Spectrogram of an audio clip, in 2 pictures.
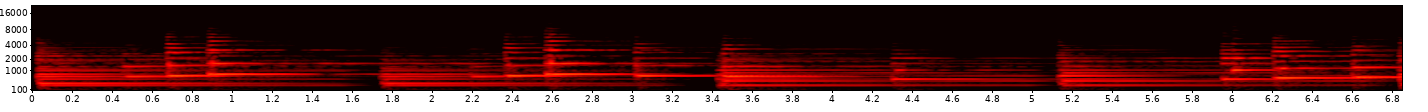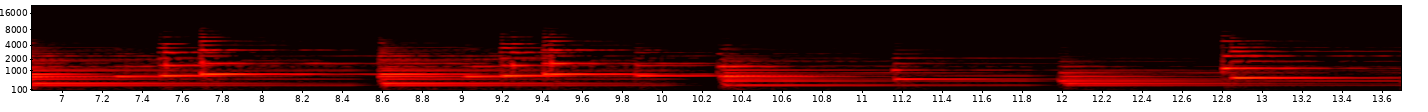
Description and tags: Lofi Piano Loop Cmaj 70 BPM
Cmaj, hiphop, melody, music, pack, packs, pianos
